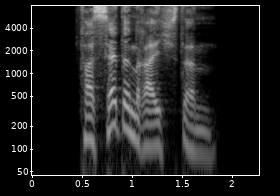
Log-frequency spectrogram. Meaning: strong dative masculine/neuter singular superlative degree of facettenreich
- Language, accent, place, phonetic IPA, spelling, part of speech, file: German, Germany, Berlin, [faˈsɛtn̩ˌʁaɪ̯çstəm], facettenreichstem, adjective, De-facettenreichstem.ogg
